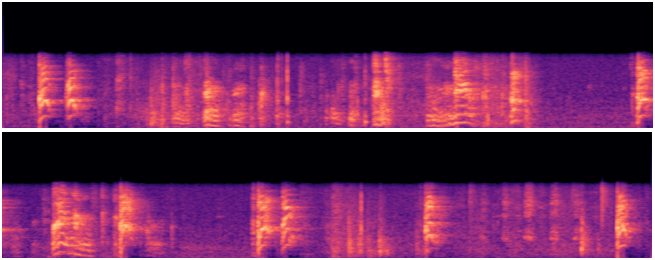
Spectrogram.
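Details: Salem, a pet dog, playing with a soccer ball, gives short, sharp barks in irregular bursts. The barks come in clusters of two or three with brief pauses between them, and faint voices are heard in the background.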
